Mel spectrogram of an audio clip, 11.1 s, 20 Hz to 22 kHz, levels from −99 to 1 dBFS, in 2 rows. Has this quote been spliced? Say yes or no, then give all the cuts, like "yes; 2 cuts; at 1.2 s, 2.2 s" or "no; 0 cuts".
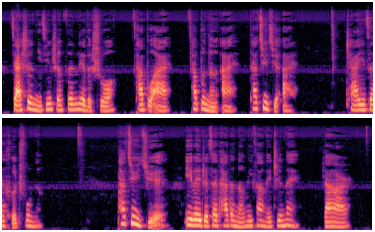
no; 0 cuts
